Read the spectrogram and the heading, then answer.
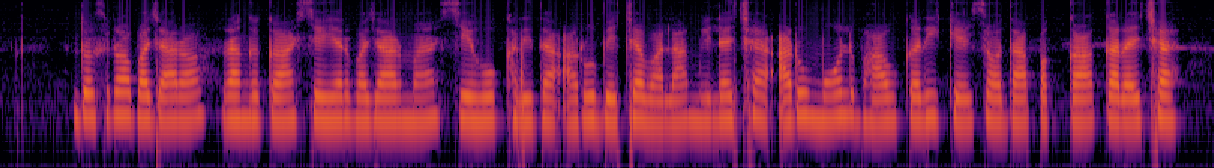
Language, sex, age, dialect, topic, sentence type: Maithili, female, 46-50, Angika, banking, statement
